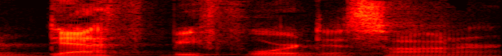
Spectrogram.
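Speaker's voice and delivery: ordinary talk, nothing marked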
